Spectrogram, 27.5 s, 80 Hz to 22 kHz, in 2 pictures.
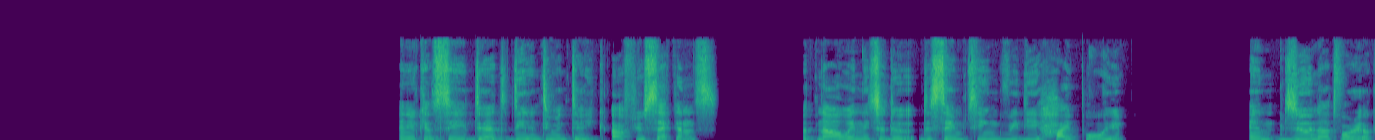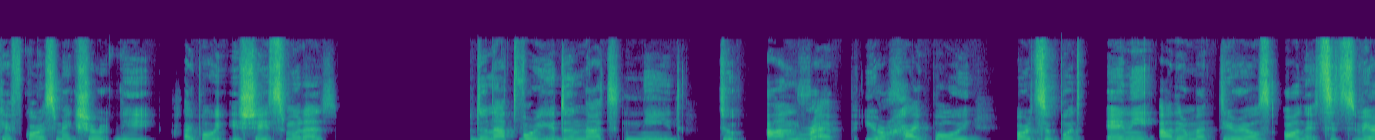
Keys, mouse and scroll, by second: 3.0-3.7 scroll down 4, 3.7 scroll up 2, 3.9 scroll down 1, 4.2 scroll up 2, 4.4 scroll down 2, 4.7-5.5 scroll up 2, 8.6 click, 9.4-10.9 scroll down 3, 10.9 click, 12.0 click, 14.0 right click, 15.2 click, 15.6-16.7 scroll up 4, 16.7-17.9 scroll down 3, 17.9-20.2 scroll down 1.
